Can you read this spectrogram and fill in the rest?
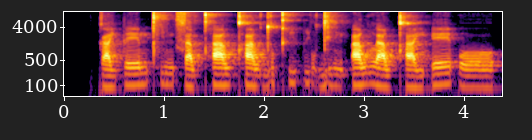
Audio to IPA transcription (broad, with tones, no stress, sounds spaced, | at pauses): k a˩ j p eː˧˥ m t̪ʰ i˧ ŋ s a˩˧ w t̪ʰ a˧ w kʰ a˧˩ w d u˧˥ kʰ i˧˥ p i˧˩ w d i˧˩ ŋ ʔ a˧˥ w l a˩ w kʰ a˩ j ʔ eː˧˥ p oː˩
